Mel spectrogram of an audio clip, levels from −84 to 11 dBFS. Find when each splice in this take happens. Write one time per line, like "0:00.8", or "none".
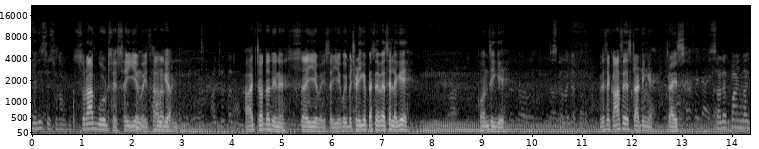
0:02.3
